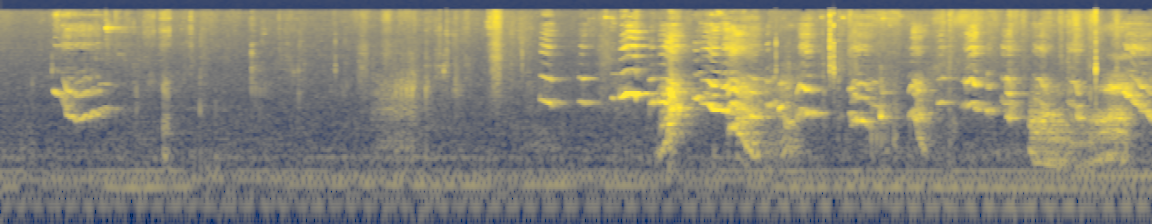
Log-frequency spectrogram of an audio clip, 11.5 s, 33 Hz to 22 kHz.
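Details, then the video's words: Australian Labradoodle puppies, four weeks old, at play indoors: quiet for the first seconds, then bursts of high squeaky whines and yelps, short growling grunts and scuffling, mostly in the second half, over a steady low hum. "Ruby & Finn's Puppy Playtime @ 4 weeks old!"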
